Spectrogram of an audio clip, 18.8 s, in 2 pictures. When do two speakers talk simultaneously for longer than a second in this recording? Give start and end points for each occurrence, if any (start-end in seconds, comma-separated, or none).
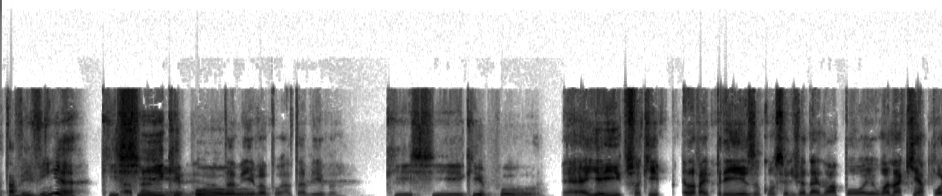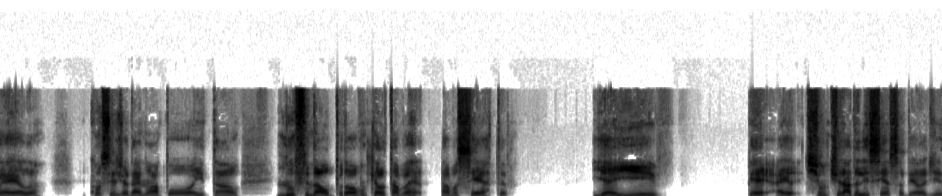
1.2-2.8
